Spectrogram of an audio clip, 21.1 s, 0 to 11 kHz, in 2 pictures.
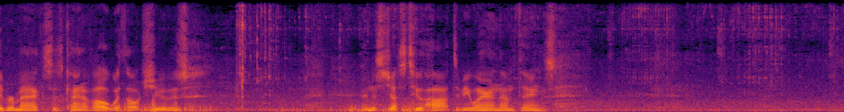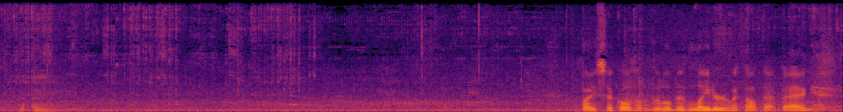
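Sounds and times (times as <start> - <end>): distant road traffic hum: 0.0 - 21.0.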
